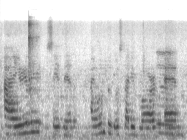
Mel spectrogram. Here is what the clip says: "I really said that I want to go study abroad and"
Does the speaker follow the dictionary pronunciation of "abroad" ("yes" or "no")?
no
